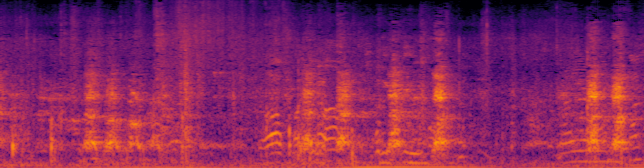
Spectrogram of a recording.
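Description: A dog barking and yipping in short calls, with a few sharp knocks, the loudest near the end.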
